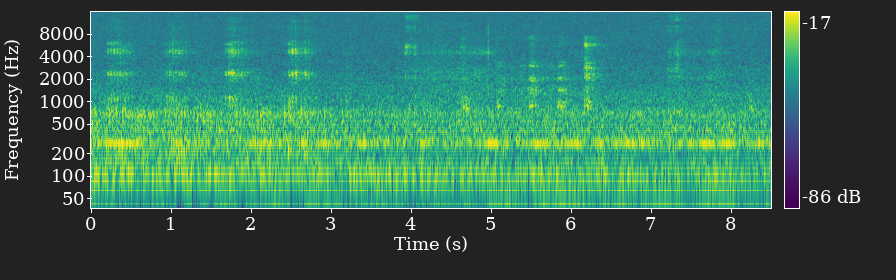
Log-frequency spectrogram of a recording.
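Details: Domestic mother cat in labor, giving birth to five kittens, some born backwards: a quiet, steady low rumbling purr runs throughout, with faint rhythmic higher pulses recurring about every second early on.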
